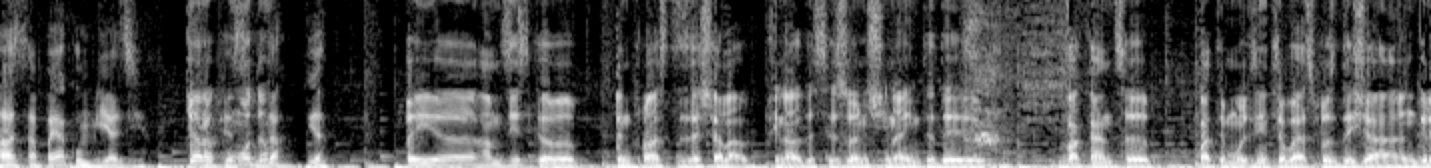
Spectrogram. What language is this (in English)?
Romanian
